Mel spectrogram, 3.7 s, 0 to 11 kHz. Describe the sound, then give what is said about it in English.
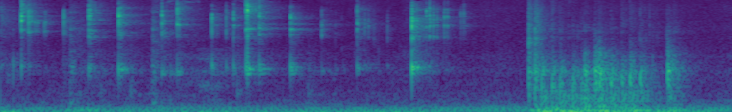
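Dice clatter across a hard tabletop in a quick run of sharp clicks, followed by a denser rattling tumble before settling, rolled for a quality check in a tabletop game and coming up 11. No one speaks. “So, what I think we're gonna do again is we're gonna roll her quality again, okay, to see if she catches it in time or if she catches a bolt.”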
